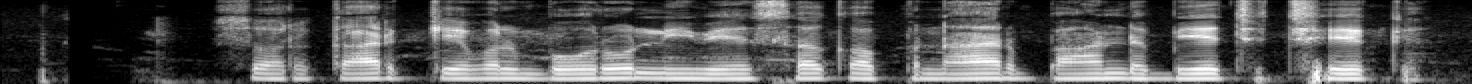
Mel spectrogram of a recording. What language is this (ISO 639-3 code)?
mag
